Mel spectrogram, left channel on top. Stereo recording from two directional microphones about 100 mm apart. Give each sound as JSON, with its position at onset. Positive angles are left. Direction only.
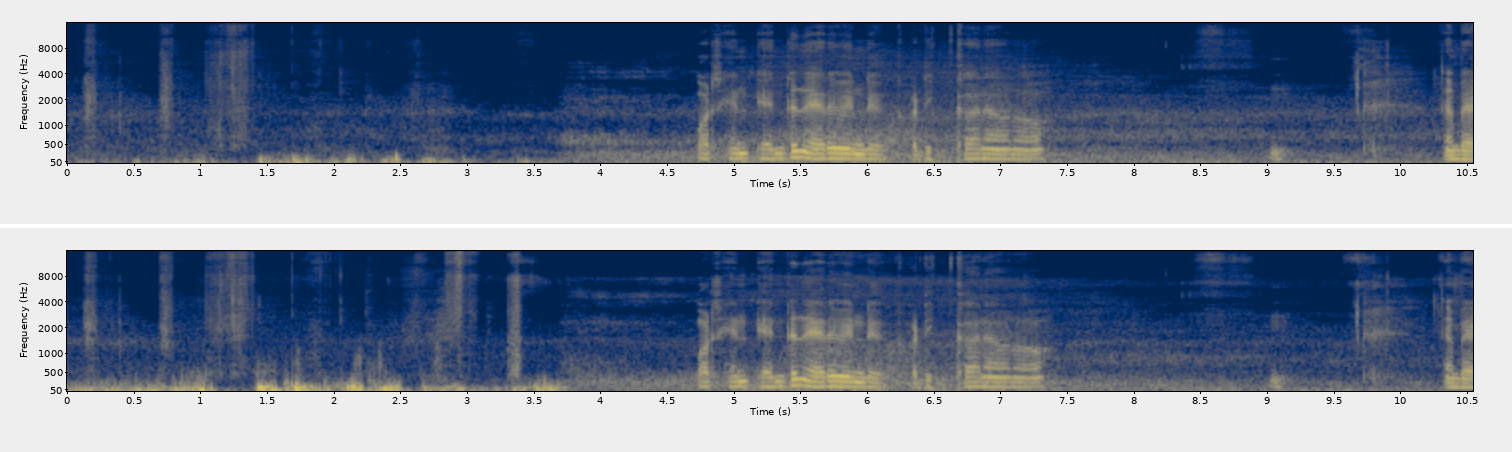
{"t": 4.7, "sound": "a man's voice", "side_deg": 40}
{"t": 9.6, "sound": "a sound", "side_deg": 55}
{"t": 10.3, "sound": "a man's voice", "side_deg": 75}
